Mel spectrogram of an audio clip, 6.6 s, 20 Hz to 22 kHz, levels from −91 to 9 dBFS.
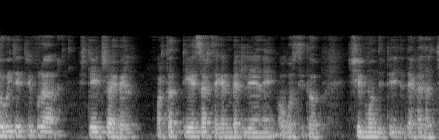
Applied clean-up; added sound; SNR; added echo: none; none; none; reverberation time 0.3 s.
